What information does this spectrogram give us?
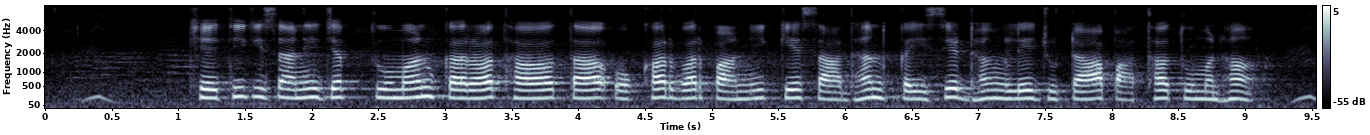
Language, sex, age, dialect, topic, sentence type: Chhattisgarhi, female, 36-40, Western/Budati/Khatahi, agriculture, statement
